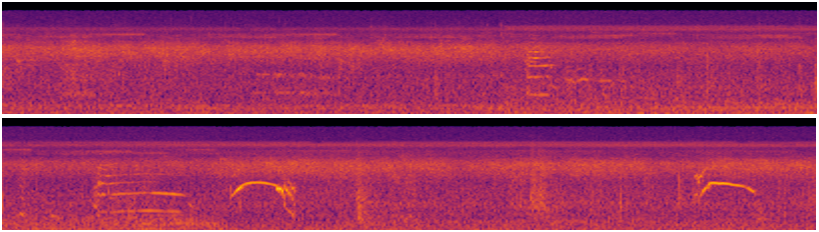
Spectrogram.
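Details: Stray mother cat trying to take her kitten outside: two short arched mews stand out, later and louder, after fainter thin calls, over a steady high insect buzz outdoors.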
